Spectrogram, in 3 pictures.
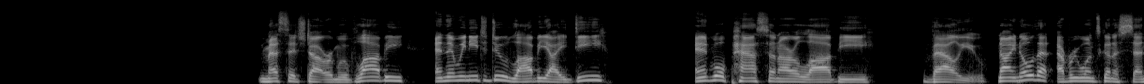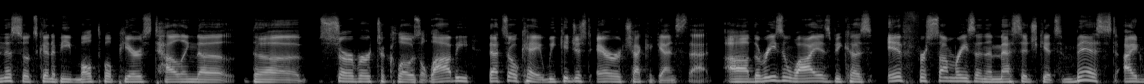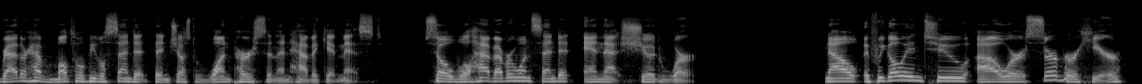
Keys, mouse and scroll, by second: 0.0-8.3 typing, 9.0 Down, 9.1 Return, 9.9 ctrl+s, 16.7 click, 17.4 Right, 17.8-19.1 typing, 19.1 click, 29.9 click, 30.2 ctrl+s, 31.5 click, 33.0 click.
